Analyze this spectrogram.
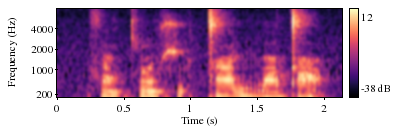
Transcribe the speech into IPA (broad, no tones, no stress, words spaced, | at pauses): sãzcʰõzʃʊf ǀãlʲ raǀa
